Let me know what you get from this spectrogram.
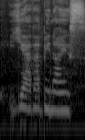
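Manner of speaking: hushed, very soft, murmured. Voicing a boy answering a question: speaking really quietly. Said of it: "he says really quietly".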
